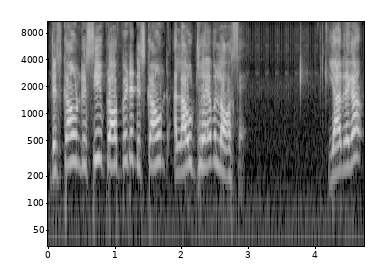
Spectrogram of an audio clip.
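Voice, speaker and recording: A man with a high-pitched voice teaches commerce students, walking through accounting entries one step at a time. He keeps checking that the class understands and acts out small scenes with a student. The sound is dry, with little room echo. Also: normal speed, a bit bright. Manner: acts out a cash handover with a student. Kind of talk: classroom lecture.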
